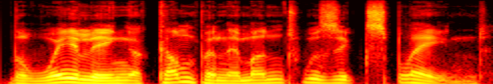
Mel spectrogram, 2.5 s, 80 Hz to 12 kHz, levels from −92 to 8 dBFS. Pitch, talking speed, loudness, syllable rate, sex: 120 Hz, 120 wpm, -16 LUFS, 5.2 syllables/s, male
